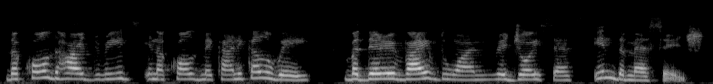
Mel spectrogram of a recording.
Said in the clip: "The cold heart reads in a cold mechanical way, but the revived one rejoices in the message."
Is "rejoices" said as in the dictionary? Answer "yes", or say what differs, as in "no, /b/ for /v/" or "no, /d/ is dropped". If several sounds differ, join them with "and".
no, /s/ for /z/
